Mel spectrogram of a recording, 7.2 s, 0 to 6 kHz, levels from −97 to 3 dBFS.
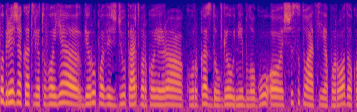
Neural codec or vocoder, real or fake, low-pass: none; real; 5.4 kHz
